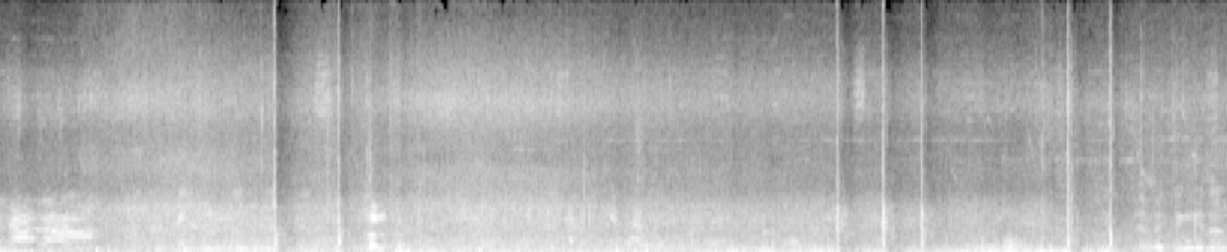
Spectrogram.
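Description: A large knife chops through fish on a hard board with sharp knocks.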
